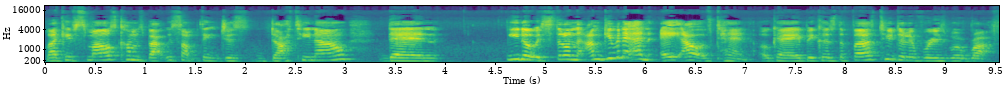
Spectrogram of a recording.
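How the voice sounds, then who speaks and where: At a moderate pace, a woman with a fairly high pitch and ordinary pitch variation talks over noticeable background noise and audible room echo. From Wales, Birmingham area. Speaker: reaction youtuber. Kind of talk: reaction commentary.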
